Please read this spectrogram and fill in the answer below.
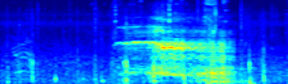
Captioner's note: neighing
